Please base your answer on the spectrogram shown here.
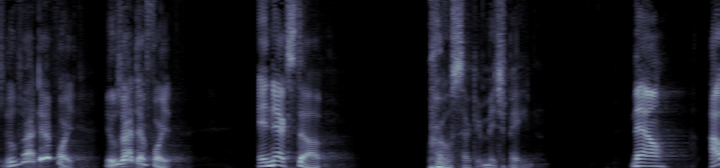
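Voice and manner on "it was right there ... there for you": pained high cry. Real, not acted. High-pitched emphatic lament.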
